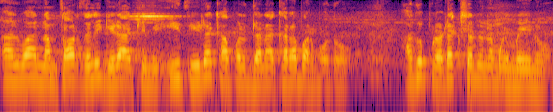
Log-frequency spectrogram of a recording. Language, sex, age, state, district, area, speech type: Kannada, male, 60+, Karnataka, Chamarajanagar, rural, spontaneous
